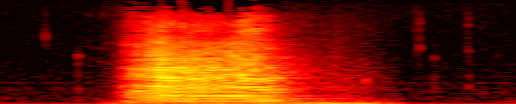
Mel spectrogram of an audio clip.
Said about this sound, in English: we have a clip of the elephants, the actual elephant sounds, the natural sounds. So let's hear that.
